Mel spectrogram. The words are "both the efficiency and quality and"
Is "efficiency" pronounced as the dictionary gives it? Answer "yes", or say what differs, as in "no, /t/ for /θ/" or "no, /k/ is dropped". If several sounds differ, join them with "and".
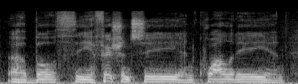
yes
